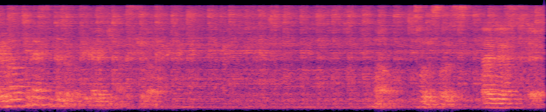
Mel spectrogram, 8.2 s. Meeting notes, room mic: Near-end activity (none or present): present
